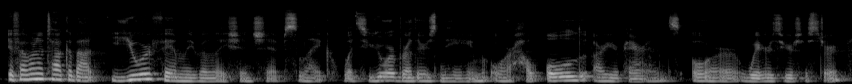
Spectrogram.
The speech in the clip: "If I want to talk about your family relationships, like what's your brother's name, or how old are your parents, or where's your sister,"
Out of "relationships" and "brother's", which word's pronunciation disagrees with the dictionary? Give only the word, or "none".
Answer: none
